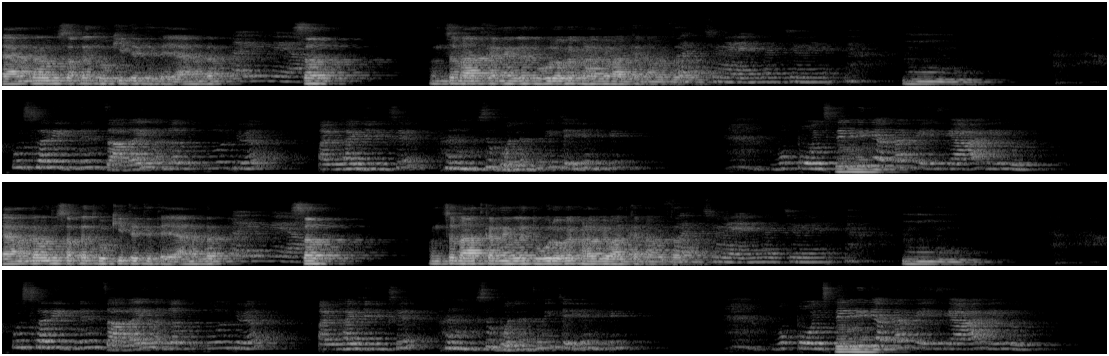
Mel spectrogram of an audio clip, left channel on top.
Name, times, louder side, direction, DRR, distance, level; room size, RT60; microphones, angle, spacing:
voice 1, 0.0-2.1 2.9-3.2 4.3-6.9 9.0-9.7 19.4-19.8, right 3 dB, 75° right, -2 dB, 0.3 m, -26 dB
voice 2, 2.3-3.2 6.7-8.6 10.5-13.7 14.2-17.3 18.2-21.3, equal, 35° right, -6 dB, 0.6 m, -37 dB
2.6 x 2.1 x 2.7 m, 1.2 s
head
